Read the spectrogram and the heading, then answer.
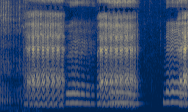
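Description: Three loud sheep bleats in a row, each a wavering, quivering cry with brief pauses between them and no voices.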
